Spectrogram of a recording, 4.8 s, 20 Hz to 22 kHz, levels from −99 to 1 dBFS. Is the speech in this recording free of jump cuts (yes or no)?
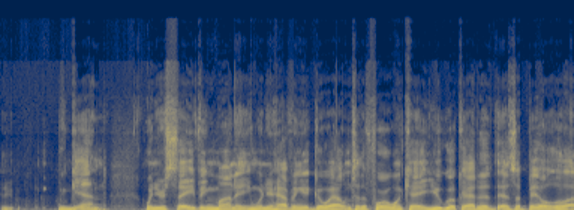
yes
